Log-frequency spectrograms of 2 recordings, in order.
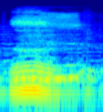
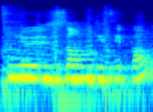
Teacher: Y si les dificulta pues diferenciar estos dos sonidos, el s y el z, de hecho son dos sonidos que se pronuncia de manera igual, nada más que el z se escucha y se siente ahí como la vibración en la garganta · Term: sonido z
